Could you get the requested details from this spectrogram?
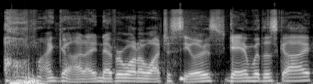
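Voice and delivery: ordinary delivery

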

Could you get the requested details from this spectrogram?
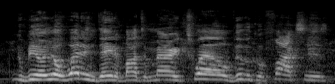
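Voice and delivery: ordinary delivery

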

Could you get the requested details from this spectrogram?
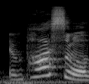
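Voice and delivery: second Impossible! flung up high and loud; Impossible! repeated, jumping up in pitch; dumbfounded cry. Acted. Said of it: "the king cried again".

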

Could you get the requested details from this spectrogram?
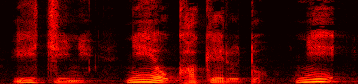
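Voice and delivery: low, slow, whispered lesson; lightly voiced nervous rat; rat teacher. A narrator's reading. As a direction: recite the sum carefully.

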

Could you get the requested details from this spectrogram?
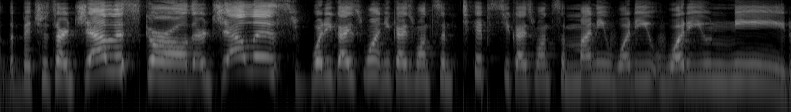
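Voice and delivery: high, loud sassy taunting; hammed-up sassy clapback. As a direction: taunt the jealous girls. Mocking jealous coworkers, retold.

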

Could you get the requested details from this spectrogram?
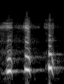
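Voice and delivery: sudden loud high laugh; burst of laughter. Real, not acted. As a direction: break out laughing. Reacting to the whisper.

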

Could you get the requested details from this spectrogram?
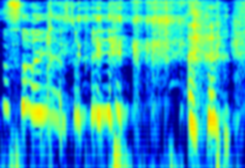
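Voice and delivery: high, slow and laughing; laughing so hard the words stretch out high. Real, not acted. Laughing recap.

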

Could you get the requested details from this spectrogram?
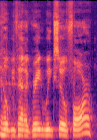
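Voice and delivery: normal talking voice

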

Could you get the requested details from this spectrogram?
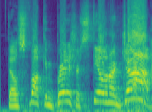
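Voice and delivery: high, indignant rant; mock outrage. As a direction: complain in hammed-up outrage. Mock outrage at British actors.

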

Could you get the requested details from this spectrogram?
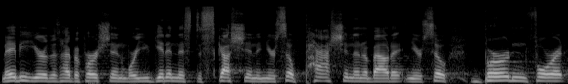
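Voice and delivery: usual speaking voice

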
